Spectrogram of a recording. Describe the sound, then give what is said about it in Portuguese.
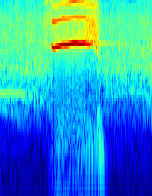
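An audience bursts into loud applause for a brief moment, with a shrill whistle or cheer riding on top, then it quickly falls back to a low murmur. “Dá um aplaudão aí bem bonito.”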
